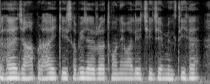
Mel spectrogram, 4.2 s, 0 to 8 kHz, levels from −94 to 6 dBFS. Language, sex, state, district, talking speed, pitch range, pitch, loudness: Hindi, male, Jharkhand, Ranchi, 155 wpm, 130-135 Hz, 135 Hz, -15 LUFS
